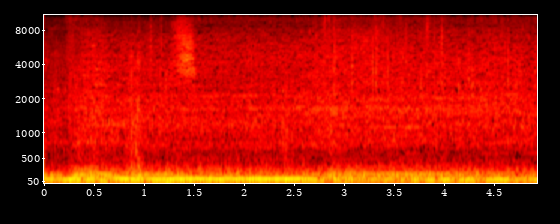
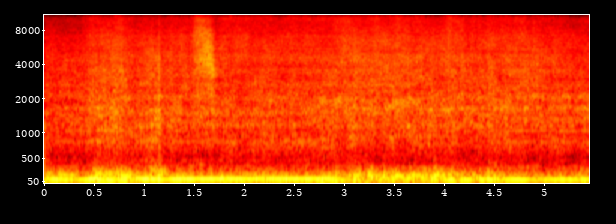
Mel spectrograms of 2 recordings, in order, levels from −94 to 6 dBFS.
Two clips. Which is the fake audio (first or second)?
second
